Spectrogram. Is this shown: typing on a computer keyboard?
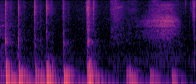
yes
